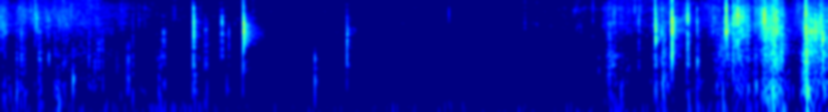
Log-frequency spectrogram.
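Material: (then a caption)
Plastic, ice. Purple nitrile-gloved fingertips squeeze and scratch the sides of a large clear plastic bag full of crushed ice. Sharp, bright crinkles and crunches come in scattered bursts, then a quiet stretch of near silence. A denser run of crackling rustle builds toward the end.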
